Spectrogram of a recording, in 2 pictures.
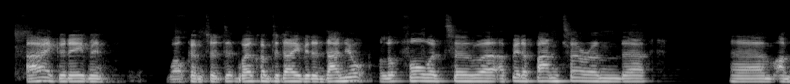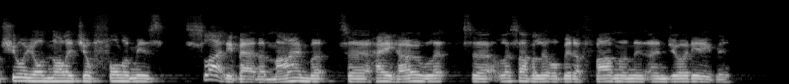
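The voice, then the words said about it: Mixed London and Yorkshire accent. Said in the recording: “The London accent and the Yorkshire is a little bit. Some people say I sound a bit Australian. ... Many a person have said you sound Australian”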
